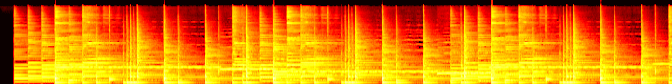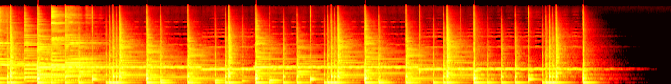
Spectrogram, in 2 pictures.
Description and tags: Eastern vibe instrumental loop that I worked on a few years back. Could be cool remixed and chopped up etc... or as is... Do whatever you like with iiiiit! Peace and biscuits
chilled, djembe, eastern, indian, sitar, slow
